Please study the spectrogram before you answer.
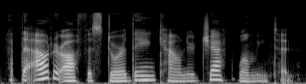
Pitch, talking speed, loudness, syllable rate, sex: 175 Hz, 175 wpm, -19 LUFS, 6.2 syllables/s, female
